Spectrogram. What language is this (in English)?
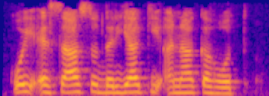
Urdu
